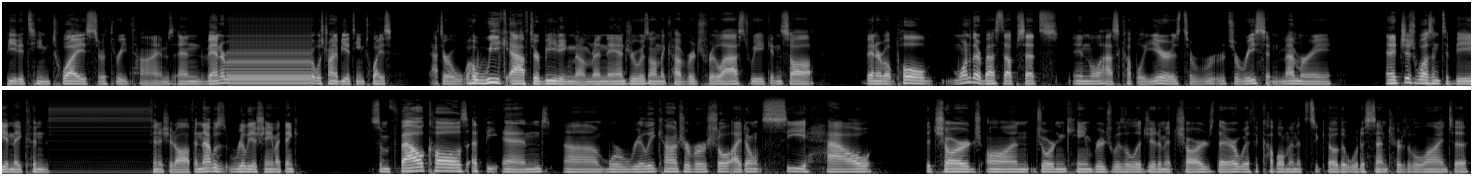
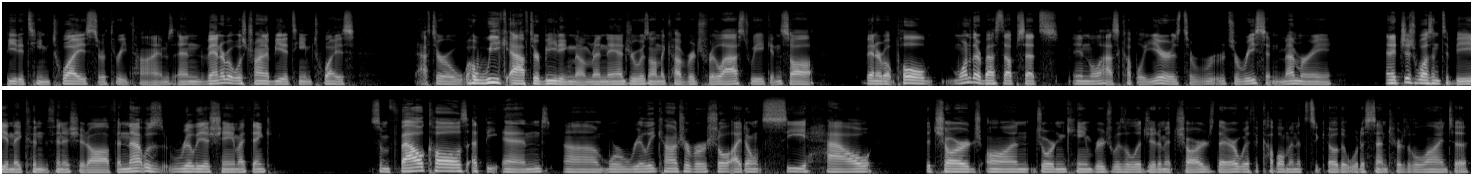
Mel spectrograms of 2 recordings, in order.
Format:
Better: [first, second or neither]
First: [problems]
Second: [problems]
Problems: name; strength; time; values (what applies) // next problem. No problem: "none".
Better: second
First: audio freezing; at 2.5 s for 1 s and at 15 s for 1 s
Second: none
